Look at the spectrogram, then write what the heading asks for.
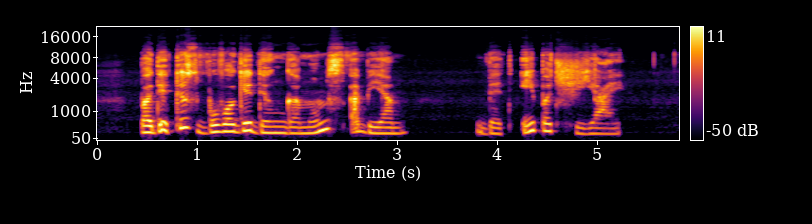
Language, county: Lithuanian, Alytus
